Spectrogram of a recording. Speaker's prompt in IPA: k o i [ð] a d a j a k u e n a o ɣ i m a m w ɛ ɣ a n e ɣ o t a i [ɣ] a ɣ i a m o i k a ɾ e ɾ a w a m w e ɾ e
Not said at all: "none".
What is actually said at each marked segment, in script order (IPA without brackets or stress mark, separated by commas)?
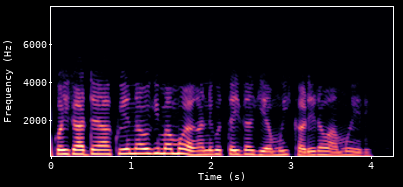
ɣ, ð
